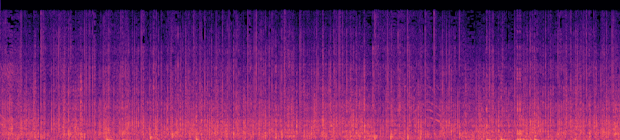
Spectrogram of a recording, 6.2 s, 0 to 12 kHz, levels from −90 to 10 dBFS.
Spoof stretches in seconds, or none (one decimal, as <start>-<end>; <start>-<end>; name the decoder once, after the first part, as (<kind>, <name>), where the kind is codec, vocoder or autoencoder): 2.9-3.5 (autoencoder, DAC-VAE)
